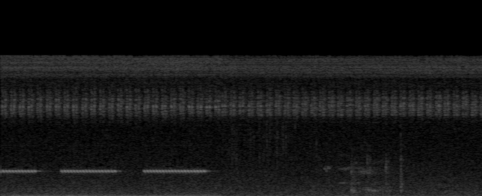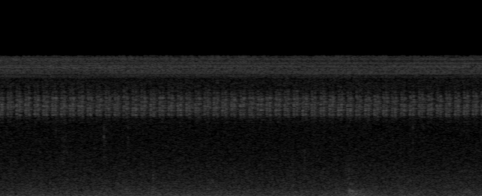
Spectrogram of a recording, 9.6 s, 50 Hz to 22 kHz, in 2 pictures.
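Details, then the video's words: An unbroken shrill, very high trill from a great green bush-cricket near mating in the central French countryside, August 22, 2016; three short mid-pitched tone bars sound in the first two seconds, then only the steady high buzz with faint clicks. "GRANDE Sauterelle Verte/Accouplement/Tettigonia viridissima"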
